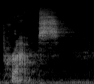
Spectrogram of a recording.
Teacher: in the word perhaps, people sometimes elide the E and pronounce it praps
